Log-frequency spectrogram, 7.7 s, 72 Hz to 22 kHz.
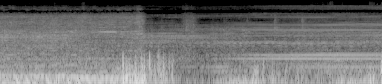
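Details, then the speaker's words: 1966 Admiral Royal 106 10,600 BTU window air conditioner, permanently installed, fan motor previously replaced: low steady hum with soft fan rumble, no rattles or knocks; runs quietly and smoothly. "And then I'll turn the radio down so you can hear just how quiet it actually is."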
